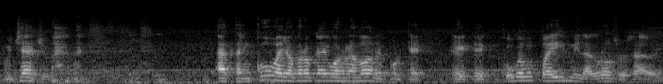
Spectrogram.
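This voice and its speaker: A man from Venezuela giving an animated, humorous lecture in a church and speaking to the audience. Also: a little high, normal speed, noisy background. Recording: roomy church echo.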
